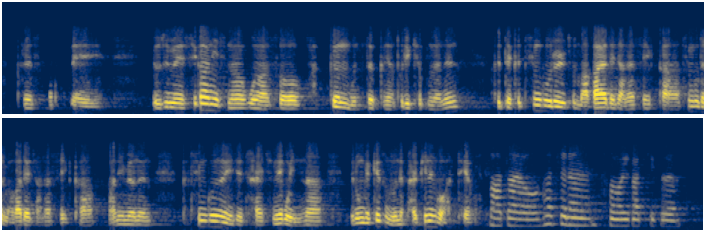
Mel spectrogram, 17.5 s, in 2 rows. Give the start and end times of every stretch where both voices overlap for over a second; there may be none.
none

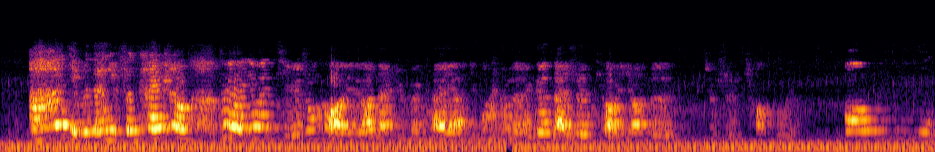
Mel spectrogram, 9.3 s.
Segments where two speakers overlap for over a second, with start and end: none

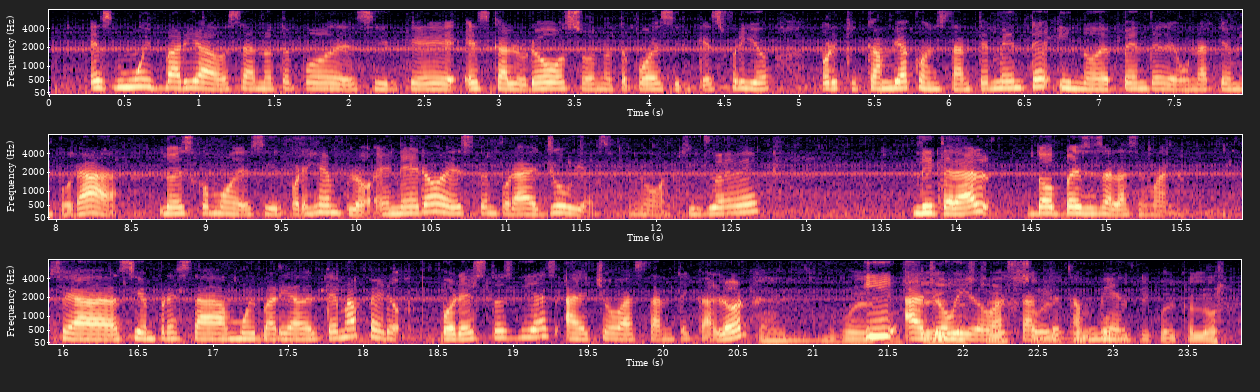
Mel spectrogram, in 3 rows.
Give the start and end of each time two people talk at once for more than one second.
21.3-23.1

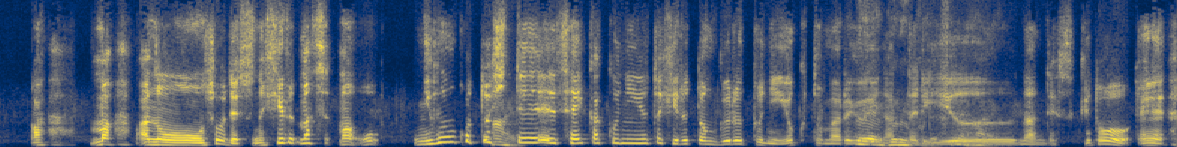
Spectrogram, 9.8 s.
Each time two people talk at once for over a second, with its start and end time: 7.1-8.4

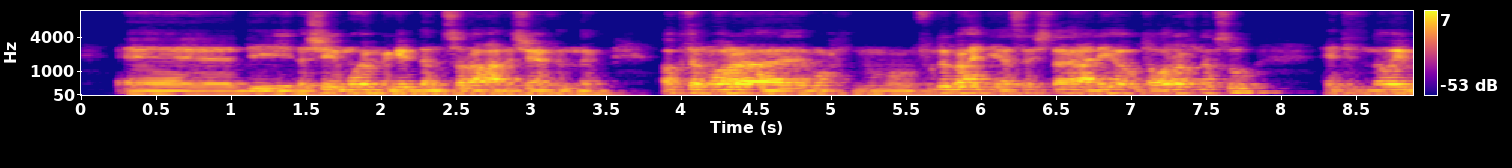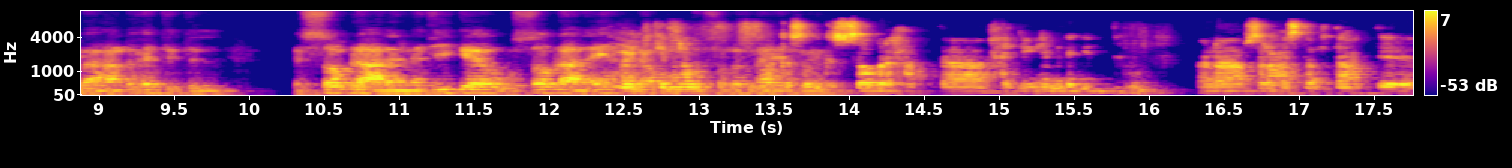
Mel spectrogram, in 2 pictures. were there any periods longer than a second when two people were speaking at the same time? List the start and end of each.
12.4-13.8

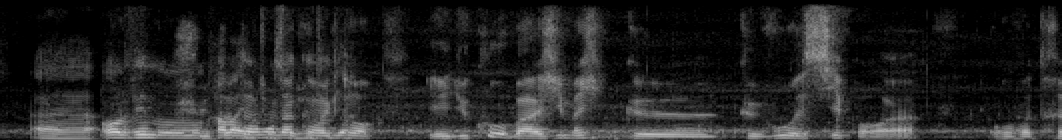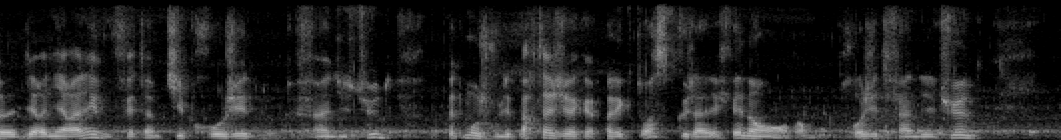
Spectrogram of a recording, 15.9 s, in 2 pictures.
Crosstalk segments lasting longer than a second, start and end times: 1.3-2.7

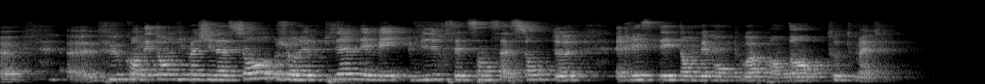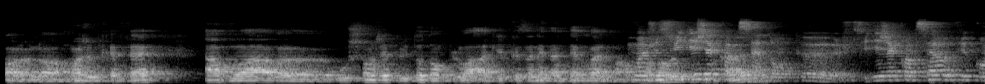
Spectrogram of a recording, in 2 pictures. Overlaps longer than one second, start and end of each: 16.1-17.4

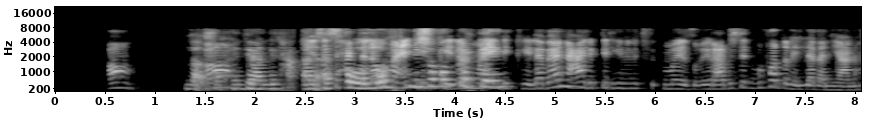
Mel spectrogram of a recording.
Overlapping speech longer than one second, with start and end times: 2.5-4.5

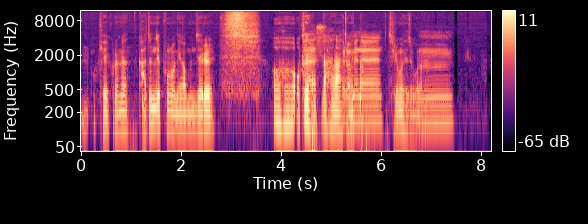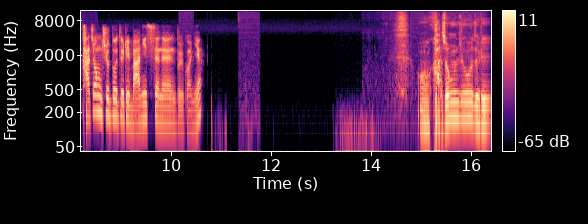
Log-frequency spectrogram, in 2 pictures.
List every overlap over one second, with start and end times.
4.4-5.7

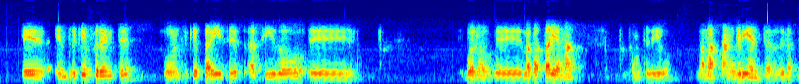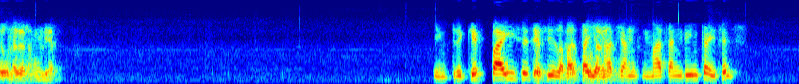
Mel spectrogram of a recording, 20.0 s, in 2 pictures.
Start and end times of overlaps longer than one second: 16.7-18.0

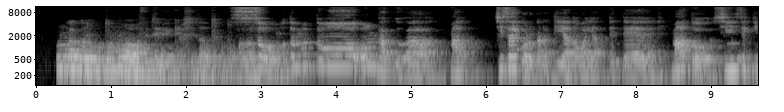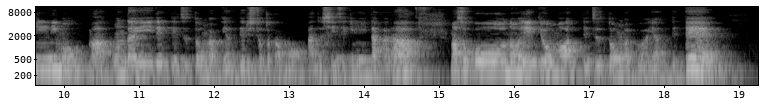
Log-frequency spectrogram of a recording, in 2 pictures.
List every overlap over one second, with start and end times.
none

